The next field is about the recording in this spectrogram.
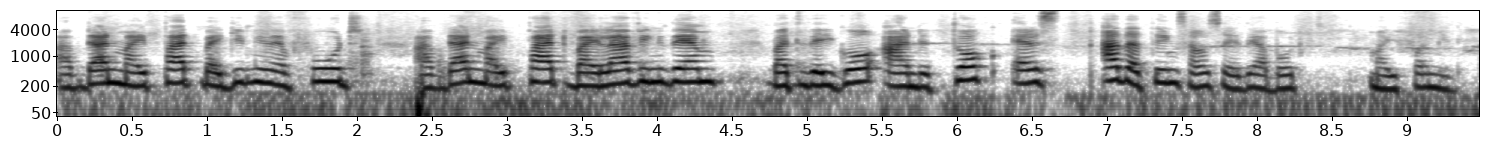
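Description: Here a woman talks with a Kenyan accent. Her pitch is fairly high and her pace moderate. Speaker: mother of the host, teacher and preacher; mother of the host, teacher, preacher. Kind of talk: casual chat; casual conversational advice. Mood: earnest, reflective. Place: garden. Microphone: phone near.

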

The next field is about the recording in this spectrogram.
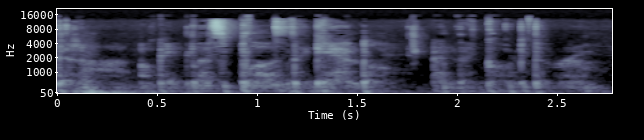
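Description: Someone whispers quietly at a very fast pace. Noticeable background noise is present. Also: woman. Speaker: vlogger. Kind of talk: casual vlog chat. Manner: hushed whisper at night. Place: bathroom. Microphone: phone near.

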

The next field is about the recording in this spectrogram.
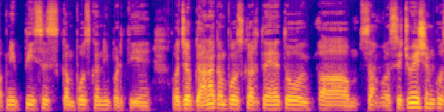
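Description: The recording of this man is dry with no echo, over a quiet background. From Karnataka, India (Dharwad), raised partly in Hyderabad and Delhi; Karnataka. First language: Kannada (speaking Hindi). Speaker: classical flute player; interviewee. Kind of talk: interview. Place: home room.

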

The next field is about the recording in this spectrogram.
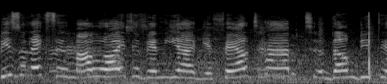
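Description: Through noticeable background noise, a woman with an extremely high pitch speaks at a very slow pace with a Brazilian accent. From Brazil, Rio de Janeiro. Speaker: YouTuber. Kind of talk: casual chat. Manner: animated; halting. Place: street. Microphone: phone near.

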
